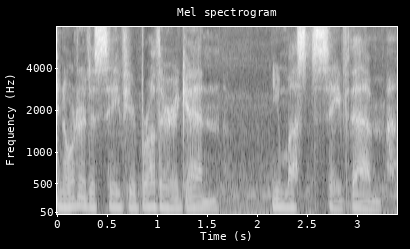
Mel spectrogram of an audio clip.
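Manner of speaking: disembodied, creeping voice. A spirit addresses a player from the darkness, voice creeping from the dark. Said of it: "And [name], pulling away from the hug, says, it's been a while. / A voice creeps out of the darkness and comes to greet you".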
